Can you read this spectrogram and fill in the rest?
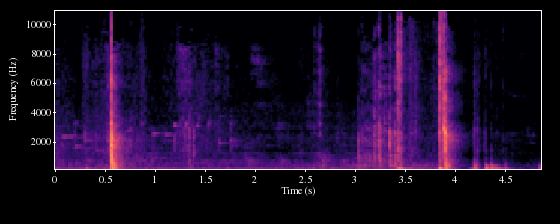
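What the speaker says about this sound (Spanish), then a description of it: "yo aquí estoy picando la jícama" Jicama being chopped with a knife: a few sharp, isolated thunks and cracks against a board, close by, spaced irregularly with a quick cluster near the end, amid quiet background.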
